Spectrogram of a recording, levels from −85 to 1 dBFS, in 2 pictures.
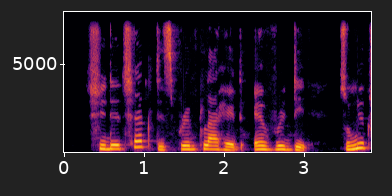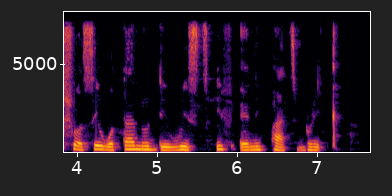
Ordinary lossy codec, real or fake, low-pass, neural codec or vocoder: none; real; 7.2 kHz; none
